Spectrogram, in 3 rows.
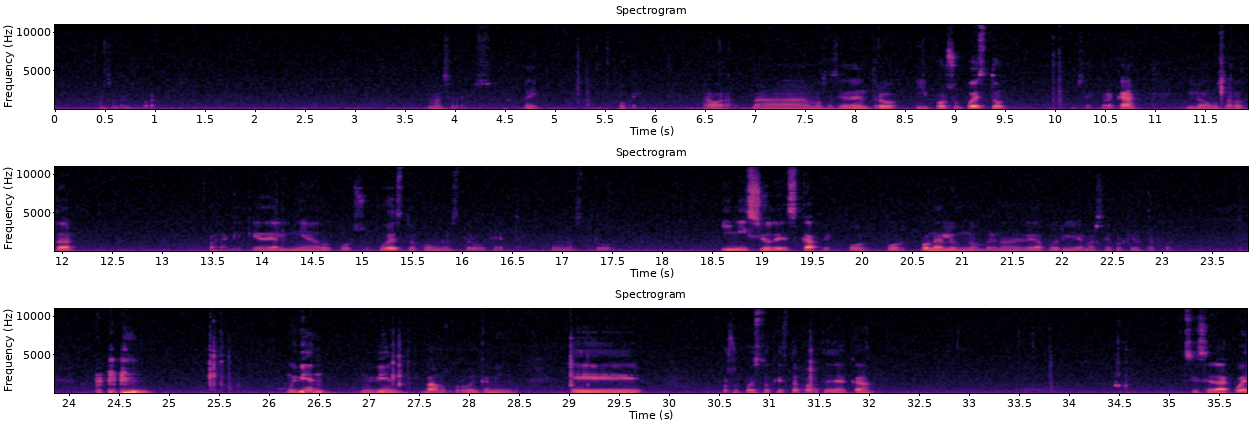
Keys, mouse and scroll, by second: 0.6 click, 1.2-4.9 middle drag, 5.4 Tab, 5.6 right click, 6.7-9.0 drag, 10.2 KP_3, 11.8 r, 13.7-14.8 drag, 14.3 g, 17.5 click, 18.0-22.7 drag, 22.7 middle click, 23.0-24.5 drag, 25.9 alt+Tab, 27.8 alt+Tab, 29.2 Tab, 29.7 click, 31.2 right click, 32.0-33.3 shift+right drag, 33.7 shift+right click, 34.7 KP_3.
